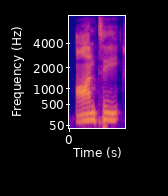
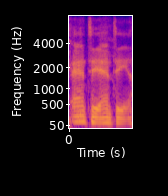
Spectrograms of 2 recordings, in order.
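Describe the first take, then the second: First: The first vowel is open, as in 'father'. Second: The first vowel is flat, as in 'ant'. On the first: The speaker calls it right. "call it Anti ... like your aunt" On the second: The speaker calls it wrong. "instead of Anti"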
